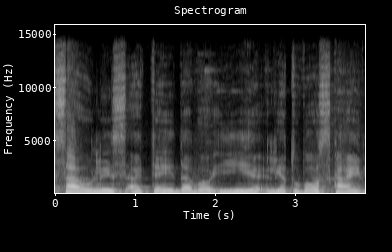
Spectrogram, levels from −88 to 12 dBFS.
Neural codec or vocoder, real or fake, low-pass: none; real; 14.4 kHz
